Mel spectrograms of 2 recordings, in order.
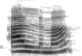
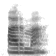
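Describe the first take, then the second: First: It is said with an L sound before m. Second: It is said with an R sound before m. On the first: "la palabra alma con L" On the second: "si pronunciamos esa L como una R"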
